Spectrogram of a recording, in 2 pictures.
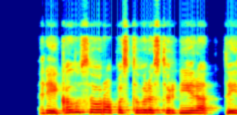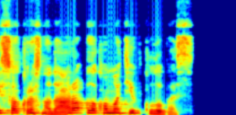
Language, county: Lithuanian, Vilnius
